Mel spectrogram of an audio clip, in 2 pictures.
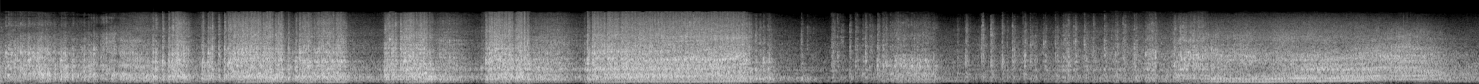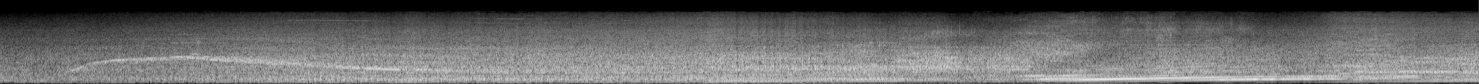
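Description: Sports cars' engines revving and accelerating away one after another, loudest in the first several seconds, with engine notes rising as they pull off. About halfway through, a single siren-like tone rises and then slowly falls.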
